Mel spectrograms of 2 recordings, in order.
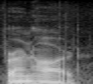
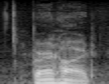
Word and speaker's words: Bernhard: Silent K, silent H, but pronounce the H. Bernhard. Bernhard.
